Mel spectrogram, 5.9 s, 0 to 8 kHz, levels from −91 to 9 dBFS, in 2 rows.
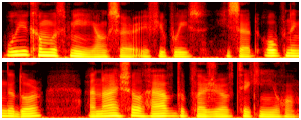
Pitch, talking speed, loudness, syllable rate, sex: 125 Hz, 250 wpm, -17 LUFS, 5.8 syllables/s, male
